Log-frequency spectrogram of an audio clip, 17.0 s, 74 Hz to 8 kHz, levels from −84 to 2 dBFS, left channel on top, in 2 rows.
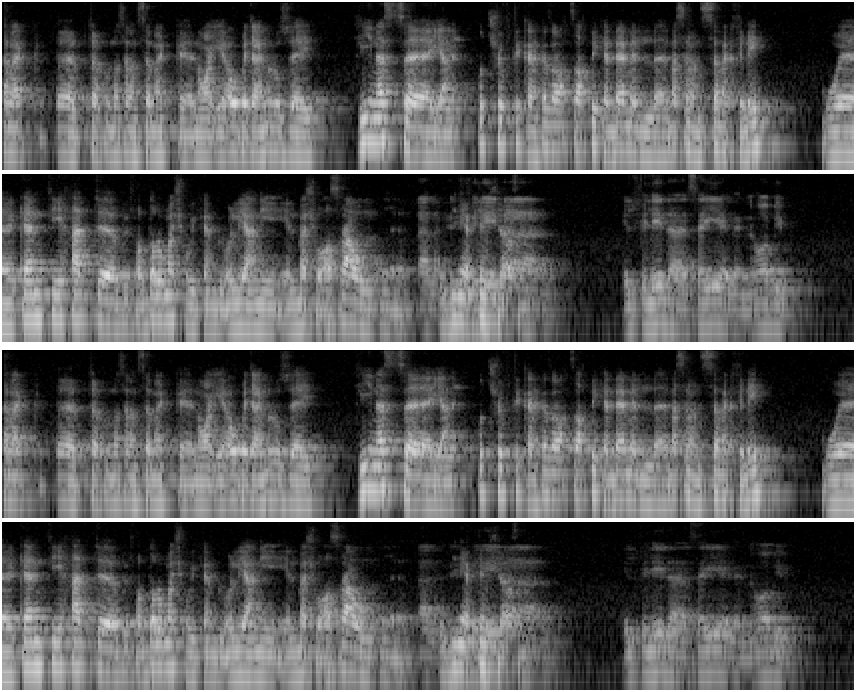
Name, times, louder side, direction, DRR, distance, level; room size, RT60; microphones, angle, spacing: voice 1, 0.0-3.1 3.6-7.6 8.2-12.6 12.9-13.6, left 1 dB, 5° left, 0.3 m, -24 dB
voice 2, 12.7-14.0 14.7-16.4, left 3 dB, 55° left, 0.8 m, -34 dB
10.0 x 4.8 x 4.3 m
head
